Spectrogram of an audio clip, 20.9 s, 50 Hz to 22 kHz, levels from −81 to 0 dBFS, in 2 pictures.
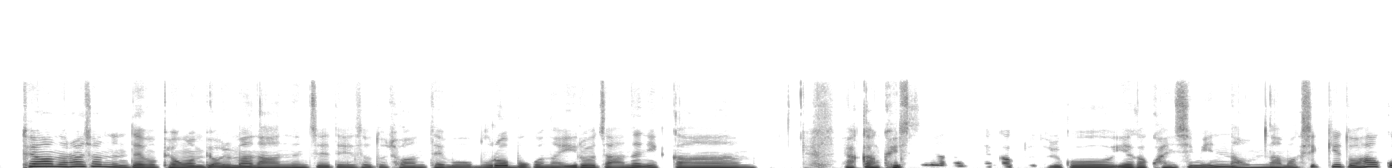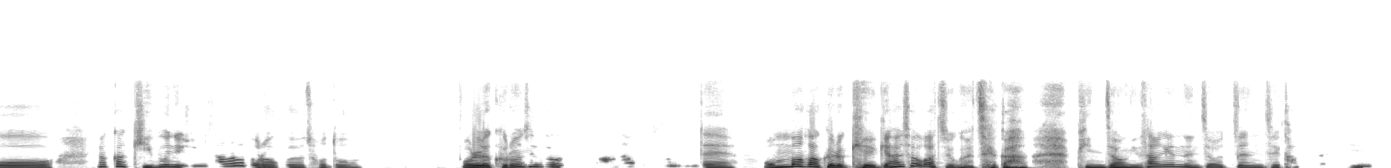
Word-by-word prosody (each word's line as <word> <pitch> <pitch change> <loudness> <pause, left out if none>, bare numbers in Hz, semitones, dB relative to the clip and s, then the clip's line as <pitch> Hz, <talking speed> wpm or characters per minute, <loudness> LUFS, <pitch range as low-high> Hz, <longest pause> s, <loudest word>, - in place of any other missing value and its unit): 퇴원을 310 -3 +2
하셨는데 255 -10 -1
뭐 180 -1 -4
병원비 205 +1 0
얼마 190 +7 0
나왔는지에 180 -1 -3
대해서도 165 0 -7
저한테 175 +2 -5
뭐 165 -1 -6
물어보거나 175 -3 -2
이러지 180 +2 -1
않으니까 175 -2 -2 0.8
약간 185 +1 -1
괘씸하다는 365 - -6
생각도 245 +9 -12
들고 175 0 -2
얘가 175 +1 0
관심이 185 +4 -5
있나 220 0 -1
없나 170 +3 -2
막 165 -2 -6
싶기도 240 +5 -4
하고 200 -8 +1 0.3
약간 265 +3 -1
기분이 230 +2 +1
좀 345 0 -12
상하더라고요 185 - -1
저도. 170 0 -7 0.8
원래 210 +3 +9
그런 220 +2 +3
생각을 245 -2 -2
좀 - - -46 0.2
안 - - -9
하고 385 - -12 0.4
있었는데 175 -4 -1 0.2
엄마가 255 +8 +6
그렇게 225 -3 +6
얘기하셔 240 - +4
가지고 200 - +2
제가 180 +1 +3 0.3
빈정이 195 -1 +4
상했는지 240 -5 -1
어쨌는지 175 0 -3
갑자기 170 -4 -11
190 Hz, 355 characters per minute, -21 LUFS, 175-230 Hz, 0.8 s, 원래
